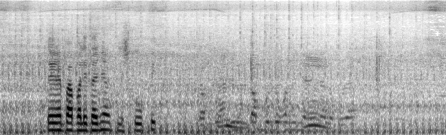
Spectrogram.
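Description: Used motorcycle engine idling steadily with a low, even throbbing rumble, heard close by under someone talking throughout.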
